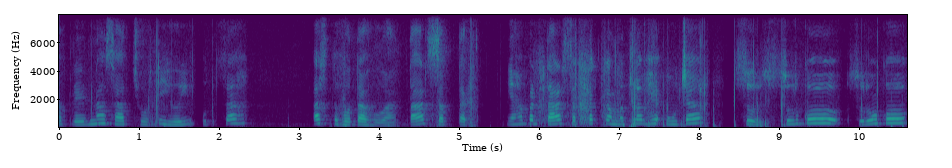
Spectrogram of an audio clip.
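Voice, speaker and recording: A woman teacher explaining a poem line by line, repeating phrases and pausing often with fillers. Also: on the high side. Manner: slow, repeats phrases, many filler pauses. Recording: dull lo-fi sound with faint noise.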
